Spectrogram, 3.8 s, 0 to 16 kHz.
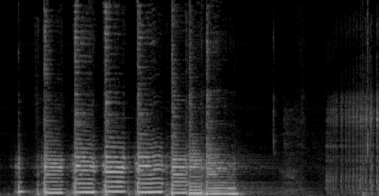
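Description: An electric guitar plays through a Hughes & Kettner Black Spirit 200 floor amp with reverb. A run of distorted notes is picked in quick rhythm, then a reverb tail lingers and a final chord rings out.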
